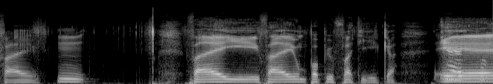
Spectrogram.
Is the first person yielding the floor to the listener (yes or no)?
no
